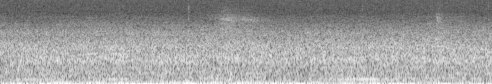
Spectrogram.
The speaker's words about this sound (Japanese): 鴨川のほとり静かな印象ですけど対岸に川端通りがあるので結構車の音がうるさいです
